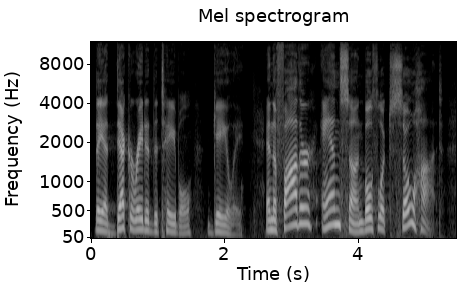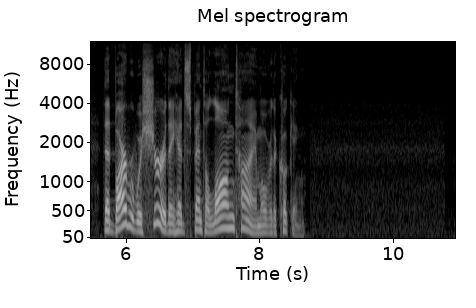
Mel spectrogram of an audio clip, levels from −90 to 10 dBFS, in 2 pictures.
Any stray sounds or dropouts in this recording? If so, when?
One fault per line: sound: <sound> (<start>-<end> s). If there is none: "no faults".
no faults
